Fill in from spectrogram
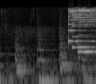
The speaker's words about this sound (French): Si le gong retentit, je ne peux pas valider la réponse.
